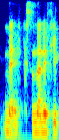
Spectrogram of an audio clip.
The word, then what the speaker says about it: Mx: I think it's pronounced mix, so like Mix.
